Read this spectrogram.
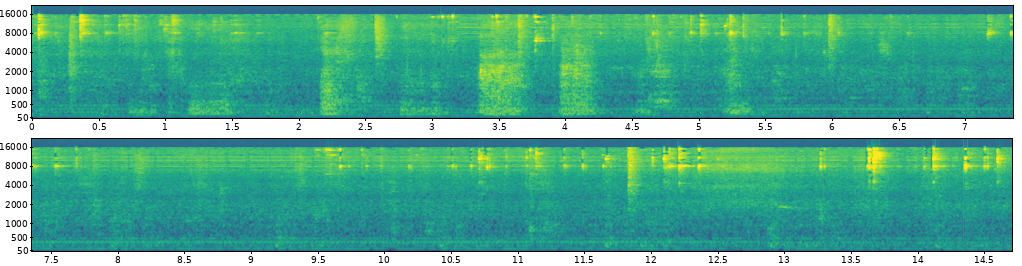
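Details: Dogs, a Rottweiler and a Yorkie, growling while playing tug-of-war with a rope. Rough, low growling bursts come one after another over the first five seconds. Quieter rustling and scuffling follow.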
